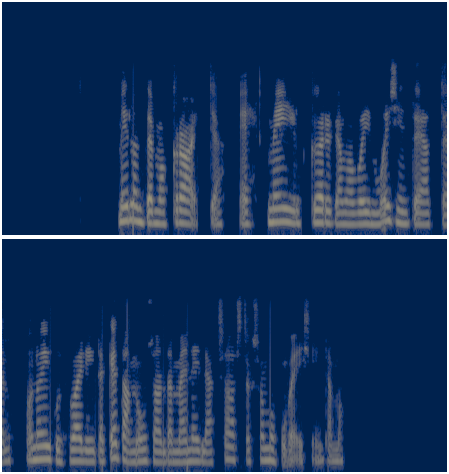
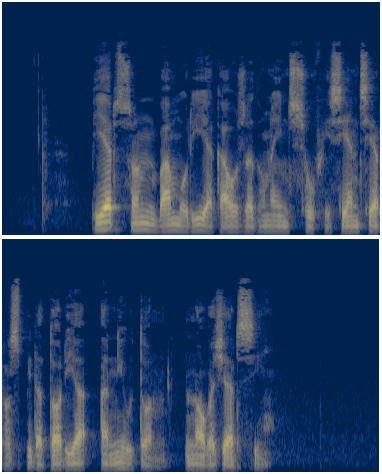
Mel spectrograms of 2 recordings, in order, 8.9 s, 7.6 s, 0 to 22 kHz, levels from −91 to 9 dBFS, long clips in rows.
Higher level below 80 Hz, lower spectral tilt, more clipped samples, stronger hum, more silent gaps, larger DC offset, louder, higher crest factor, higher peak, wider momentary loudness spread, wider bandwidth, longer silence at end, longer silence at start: second, -76 dBFS vs -60 dBFS; about the same, -3.5 dB/octave vs -4 dB/octave; neither; neither; first, 1.97-2.08 s, 2.23-2.37 s, 2.59-2.65 s, 3.02-3.09 s, 4.31-4.39 s, 4.57-4.69 s vs none; neither; second, -39 LUFS vs -27 LUFS; about the same, 22 dB vs 22 dB; second, -18 dBFS vs -6 dBFS; about the same, 11 LU vs 12 LU; second, 7.6 kHz vs 11 kHz; about the same, 1.05 s vs 1.1 s; first, 1.15 s vs 0.9 s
